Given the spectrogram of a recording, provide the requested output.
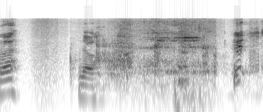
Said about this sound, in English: Wait a second, I'm going to sneeze.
